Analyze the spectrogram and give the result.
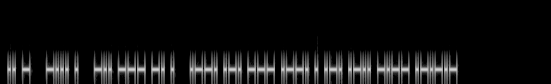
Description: Morse code, heard as a keyed tone, about 50 wpm, 700 Hz. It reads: IT BE DONE PROPERLY.
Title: Sentences from Top 1100 Words 50wpm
